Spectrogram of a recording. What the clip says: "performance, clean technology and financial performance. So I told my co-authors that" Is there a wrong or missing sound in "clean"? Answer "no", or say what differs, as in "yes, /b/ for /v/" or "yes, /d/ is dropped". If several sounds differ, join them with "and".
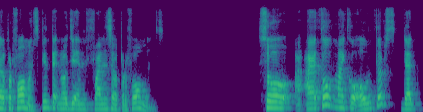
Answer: yes, /l/ is dropped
